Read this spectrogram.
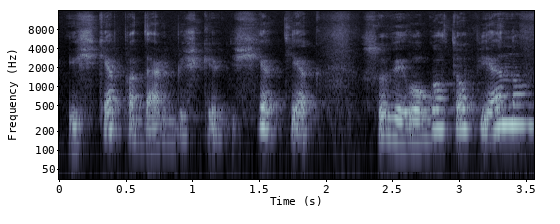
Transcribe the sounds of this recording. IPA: ˈɪʃʲkʲɛpɐ ˈdɐr ˈbʲɪʃʲkʲɪ ʃʲiɛk ˈtʲiɛk sʊˈʋʲɪlˠɡoː ˈtuɔ ˈpʲiɛnʊ

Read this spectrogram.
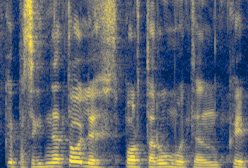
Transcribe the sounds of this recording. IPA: ˈkɐɪp pɐsɐˈkʲiːtʲ nʲɛˈtoːlʲɪ ˈspoːrtɐ ˈruːmʊ ˈtʲɛn ˈkɐɪp

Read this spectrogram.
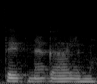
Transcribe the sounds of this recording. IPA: tɐɪp nʲɛˈɡɑːlʲɪmɐ

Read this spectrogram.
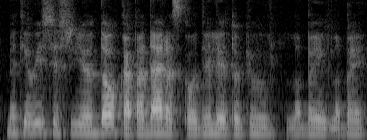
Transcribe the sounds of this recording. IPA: ˈbʲɛt jɛʊ ˈjɪs jɛʊ ˈdɐʊk ˈkɑː pɐˈdɑːrʲɛ skɐʊˈdʲʋʲɪlʲɛj toːˈkʲuː lˠɐˈbɐɪ lˠɐˈbɐɪ

